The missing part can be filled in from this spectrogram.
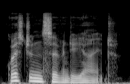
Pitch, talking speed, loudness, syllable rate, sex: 115 Hz, 140 wpm, -16 LUFS, 5.9 syllables/s, male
